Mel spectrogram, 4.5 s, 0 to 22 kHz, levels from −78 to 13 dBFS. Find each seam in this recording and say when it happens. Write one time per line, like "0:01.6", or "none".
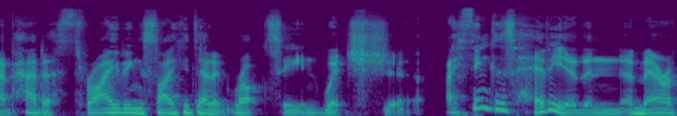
none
